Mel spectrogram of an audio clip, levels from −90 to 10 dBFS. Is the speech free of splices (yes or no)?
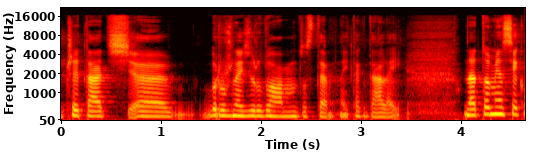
yes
